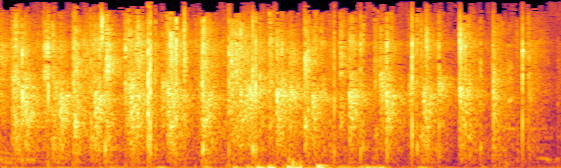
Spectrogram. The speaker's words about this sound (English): And thank you very much to everyone who came along in the audience. Give yourself a clap.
